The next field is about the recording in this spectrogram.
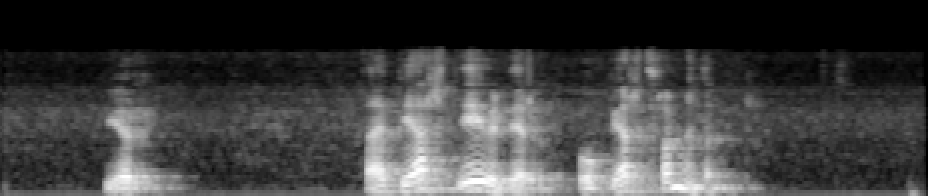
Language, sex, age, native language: Icelandic, male, 30-39, Icelandic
